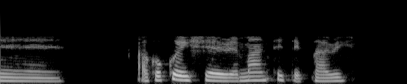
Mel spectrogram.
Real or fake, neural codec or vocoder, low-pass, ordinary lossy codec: real; none; 3.6 kHz; Opus, 64 kbps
